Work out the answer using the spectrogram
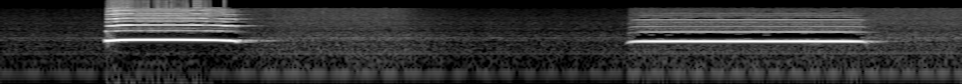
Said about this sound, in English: I'm going to play my recorder twice now, once correctly by breathing into it, and once incorrectly by blowing into it hard. Can you tell which is which?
